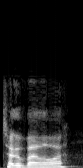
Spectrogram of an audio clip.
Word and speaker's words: Tagovailoa: Tagovailoa. – Tagovailoa.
